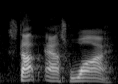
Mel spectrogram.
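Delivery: stop, ask why, spoken slowly with pauses; slow, deliberate. Shown as a demonstration. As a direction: spell out each step slowly. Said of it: "slow instruction".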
